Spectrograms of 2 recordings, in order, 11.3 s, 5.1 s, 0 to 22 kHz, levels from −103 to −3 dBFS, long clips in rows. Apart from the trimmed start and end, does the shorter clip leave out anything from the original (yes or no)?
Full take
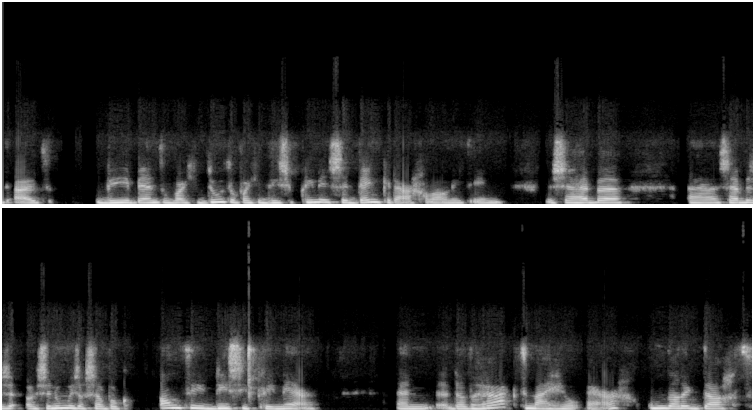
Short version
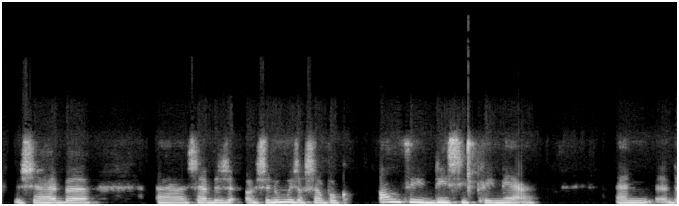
no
